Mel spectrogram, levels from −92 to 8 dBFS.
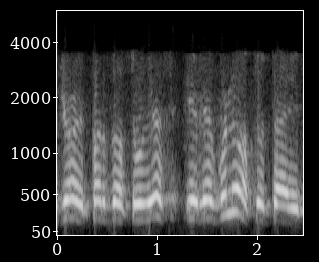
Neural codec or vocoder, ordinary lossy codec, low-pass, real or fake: vocoder, 24 kHz, 100 mel bands, Vocos; AAC, 24 kbps; 5.4 kHz; fake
